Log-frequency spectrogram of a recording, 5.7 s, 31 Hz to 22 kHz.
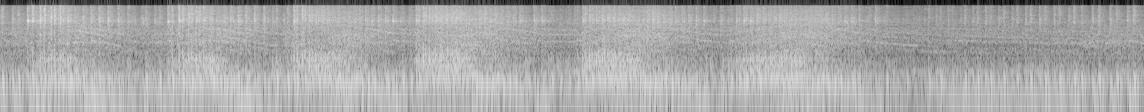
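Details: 2012 Suzuki V-Strom DL1000, first start after valve adjustment, gas tank work and reassembly; blipped a few times, revs rising and falling smoothly with even beat between; runs clean and healthy.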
